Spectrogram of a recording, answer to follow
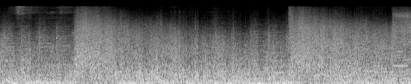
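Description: Loud dramatic background score: a dense, continuous wash of music with deep booming hits and swelling surges.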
